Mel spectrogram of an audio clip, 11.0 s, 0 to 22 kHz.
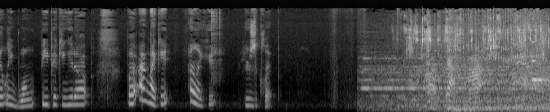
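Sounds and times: low drone: 7.2 - 11.0
thin high tone: 7.2 - 11.0.

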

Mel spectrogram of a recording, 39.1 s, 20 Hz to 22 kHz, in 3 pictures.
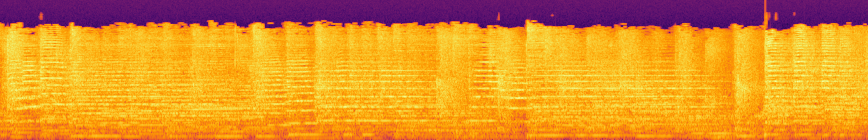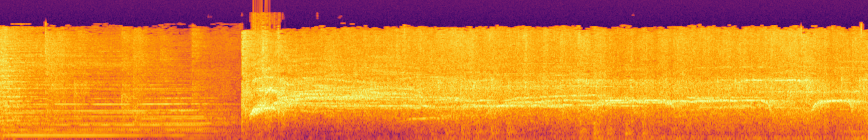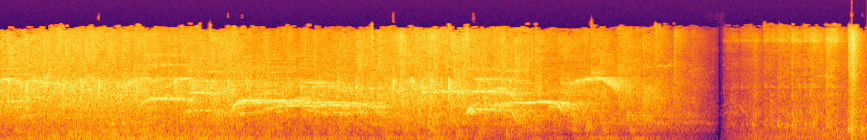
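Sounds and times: audience applauding: 2.5 - 12.1, 16.6 - 36.7
crowd cheering and whooping: 16.6 - 36.2.

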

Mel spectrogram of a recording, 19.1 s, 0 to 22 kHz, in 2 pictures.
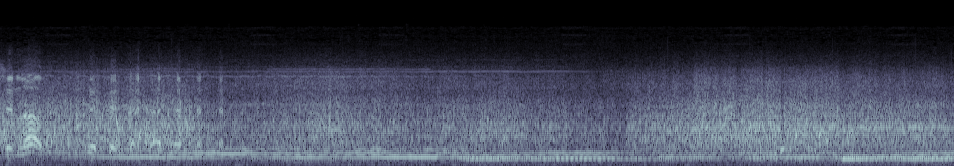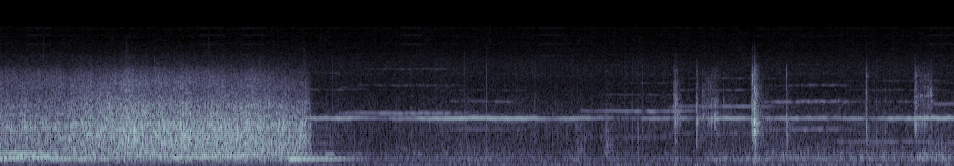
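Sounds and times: hover car rushing noise: 0.0 - 13.0
low held orchestral notes: 0.0 - 19.0.

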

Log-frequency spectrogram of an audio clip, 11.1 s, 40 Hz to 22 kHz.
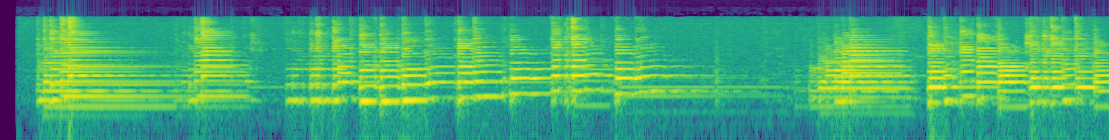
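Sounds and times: classical guitar fingerpicked: 0.3 - 11.0.

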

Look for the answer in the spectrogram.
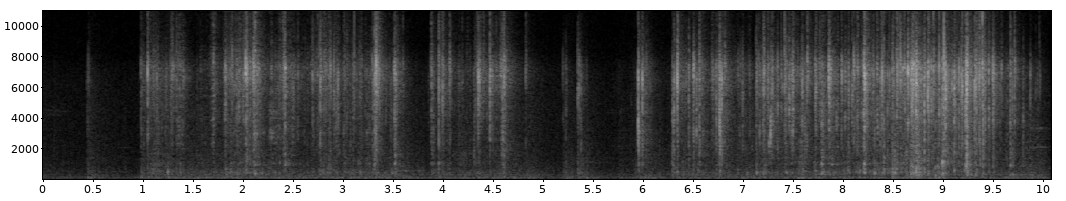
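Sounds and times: shrink-wrap crackling under fingers: 1.0 - 10.0.

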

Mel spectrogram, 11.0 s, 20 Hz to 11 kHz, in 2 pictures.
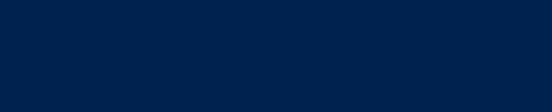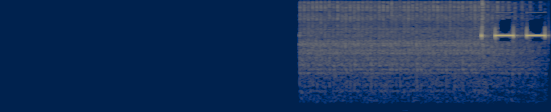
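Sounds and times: short high electronic beeps: 10.4 - 11.0.

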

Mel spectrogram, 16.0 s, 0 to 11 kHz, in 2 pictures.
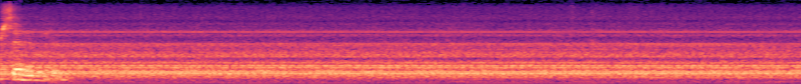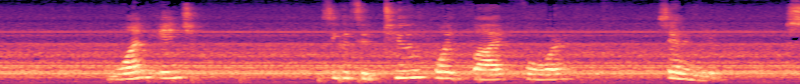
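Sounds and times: faint hum tones: 0.0 - 16.0.

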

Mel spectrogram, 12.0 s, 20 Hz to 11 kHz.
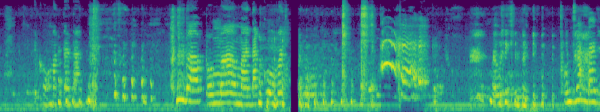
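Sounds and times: high-pitched squealing laugh: 6.8 - 8.7.

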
